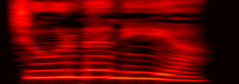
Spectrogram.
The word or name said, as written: ಚೂರ್ಣನೀಯ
